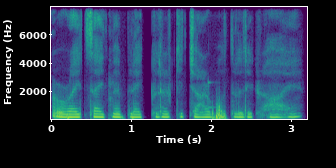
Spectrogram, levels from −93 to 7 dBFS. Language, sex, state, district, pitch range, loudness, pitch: Hindi, female, Arunachal Pradesh, Longding, 195-200 Hz, -18 LUFS, 195 Hz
